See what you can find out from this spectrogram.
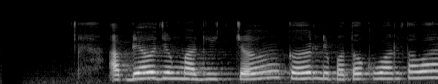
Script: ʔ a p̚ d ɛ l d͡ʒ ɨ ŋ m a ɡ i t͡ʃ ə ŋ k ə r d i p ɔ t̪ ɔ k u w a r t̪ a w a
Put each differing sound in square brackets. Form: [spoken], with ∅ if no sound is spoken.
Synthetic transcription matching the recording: ʔ a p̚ d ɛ l d͡ʒ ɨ ŋ m a ɡ i t͡ʃ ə ŋ k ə r d i p ɔ t̪ ɔ k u w a r t̪ a w a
